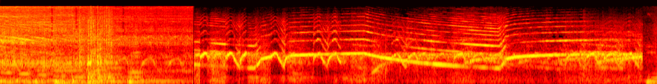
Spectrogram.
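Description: Toy police cars' electronic sirens, two overlapping siren patterns wailing up and down and yelping. Background music plays under them for the first couple of seconds.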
